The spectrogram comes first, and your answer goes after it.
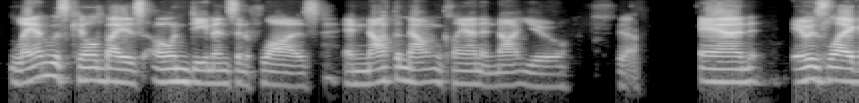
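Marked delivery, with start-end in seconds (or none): none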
